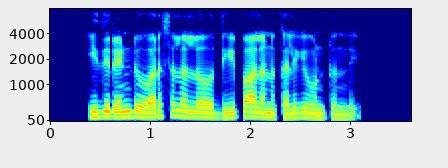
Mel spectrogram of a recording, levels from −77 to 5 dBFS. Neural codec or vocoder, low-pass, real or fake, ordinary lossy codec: none; 7.2 kHz; real; none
